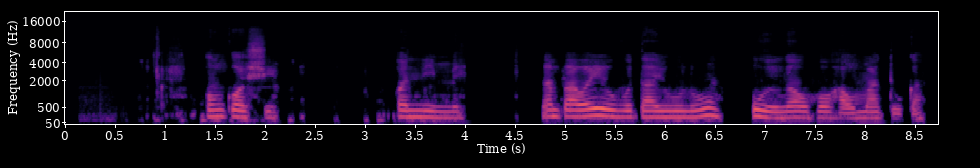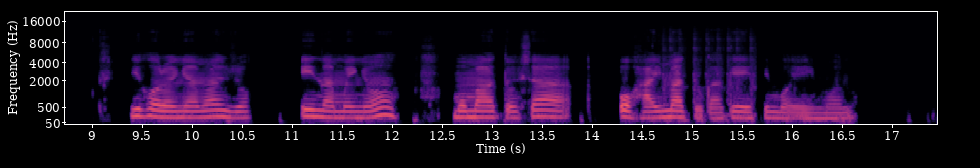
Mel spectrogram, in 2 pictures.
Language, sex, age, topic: Oshiwambo, female, 18-24, agriculture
